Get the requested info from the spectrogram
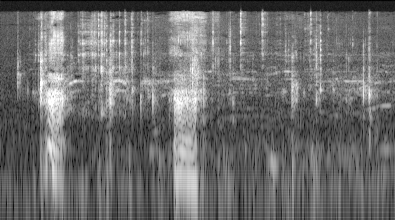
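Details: Kuroro, a smooth-coated pet Chihuahua, has a reverse sneeze, an odd cough-like fit: two loud, harsh snorting bursts about a second apart, the second longer, followed by faint soft rustles and small clicks.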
